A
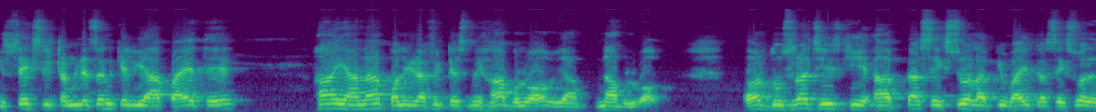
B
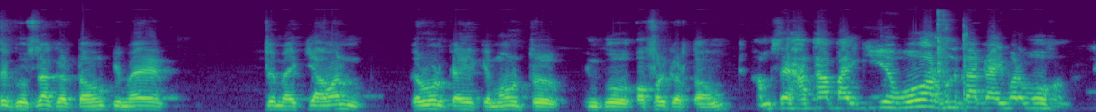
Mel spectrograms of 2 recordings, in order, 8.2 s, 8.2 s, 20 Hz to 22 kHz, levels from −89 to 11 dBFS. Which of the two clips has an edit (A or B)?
B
